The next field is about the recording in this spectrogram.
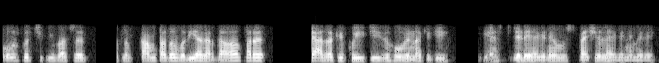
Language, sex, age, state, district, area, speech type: Punjabi, male, 18-30, Punjab, Ludhiana, urban, conversation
